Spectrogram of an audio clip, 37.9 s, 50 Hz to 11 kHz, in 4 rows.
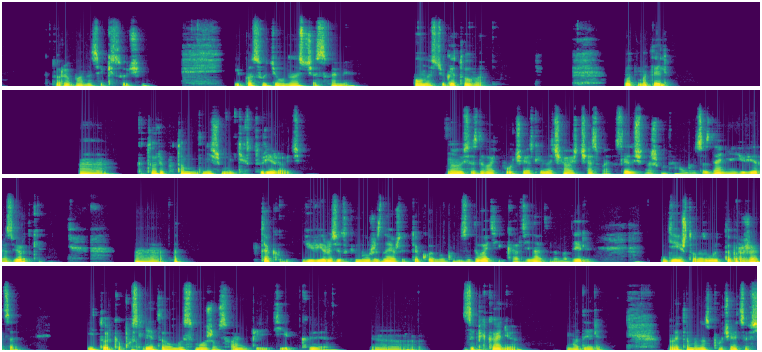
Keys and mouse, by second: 2.4 click, 3.2 click, 4.1 click, 4.4-5.2 middle drag, 5.9 middle click, 7.2 click, 7.9-12.0 middle drag, 12.4 click, 14.5 click, 14.9-19.6 middle drag, 19.9 shift+middle drag, 20.9 shift+middle drag, 21.8-22.5 middle drag, 24.5-26.2 middle drag, 27.1 shift+middle drag, 28.2-30.1 middle drag, 30.6-32.2 middle drag, 32.5 click, 33.7 shift+middle drag, 34.6 shift+middle click, 35.9-36.5 middle drag.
